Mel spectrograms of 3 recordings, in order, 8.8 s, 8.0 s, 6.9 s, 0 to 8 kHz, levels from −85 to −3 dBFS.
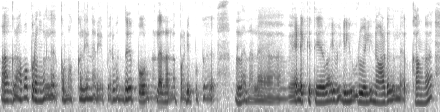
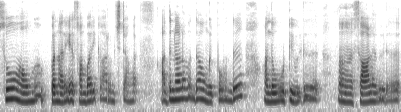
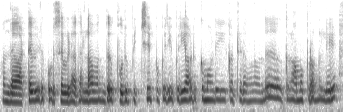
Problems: none marked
